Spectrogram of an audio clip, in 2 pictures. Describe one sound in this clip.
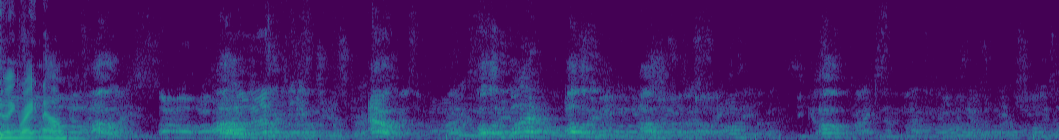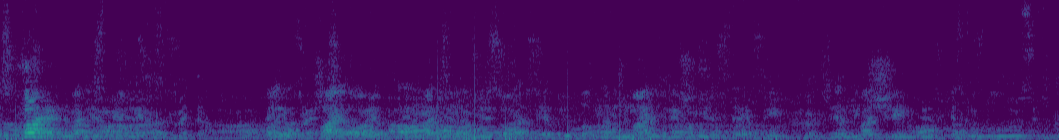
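A man prays aloud with fervour, close by.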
